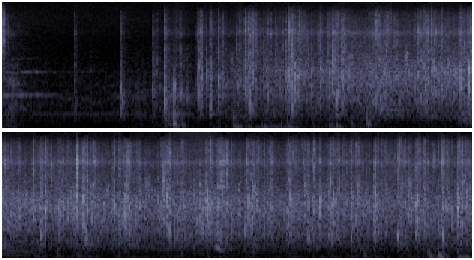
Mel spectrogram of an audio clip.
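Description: Audience applauding, starting about a second in after a brief silence and going on steadily.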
